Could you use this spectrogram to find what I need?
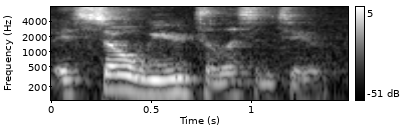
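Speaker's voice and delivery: normal talking voice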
